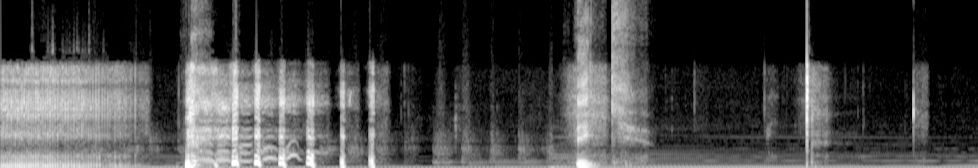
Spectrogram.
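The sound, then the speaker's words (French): A person asleep with his head down in a book snores: a raspy, breathy inhale, then a rapid series of sputtering, fading snorts, followed by a short nasal snort and a couple of faint clicks. “Et lorsque tu te retournes, il est carrément juste la tête première dans son livre avec la bave, tu l'entends ronfler.”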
